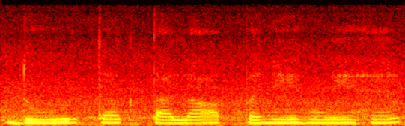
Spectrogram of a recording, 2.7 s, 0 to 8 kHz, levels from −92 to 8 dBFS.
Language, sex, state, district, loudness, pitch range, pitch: Hindi, male, Rajasthan, Bikaner, -15 LUFS, 205-225 Hz, 220 Hz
